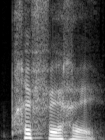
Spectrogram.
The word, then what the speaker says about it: préférer: However, as you'll see, the accent changes, and that changes the pronunciation. Prononcez, s'il vous plaît. Préférer. Smile a bit when you say those E accent aigu. Et. Préférer. Je préfère. It's the accent change that opens up the second E.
